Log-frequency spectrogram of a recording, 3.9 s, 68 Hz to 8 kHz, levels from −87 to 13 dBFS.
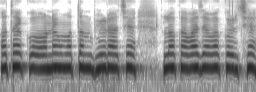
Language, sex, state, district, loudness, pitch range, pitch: Bengali, female, West Bengal, Dakshin Dinajpur, -12 LUFS, 230-245 Hz, 240 Hz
